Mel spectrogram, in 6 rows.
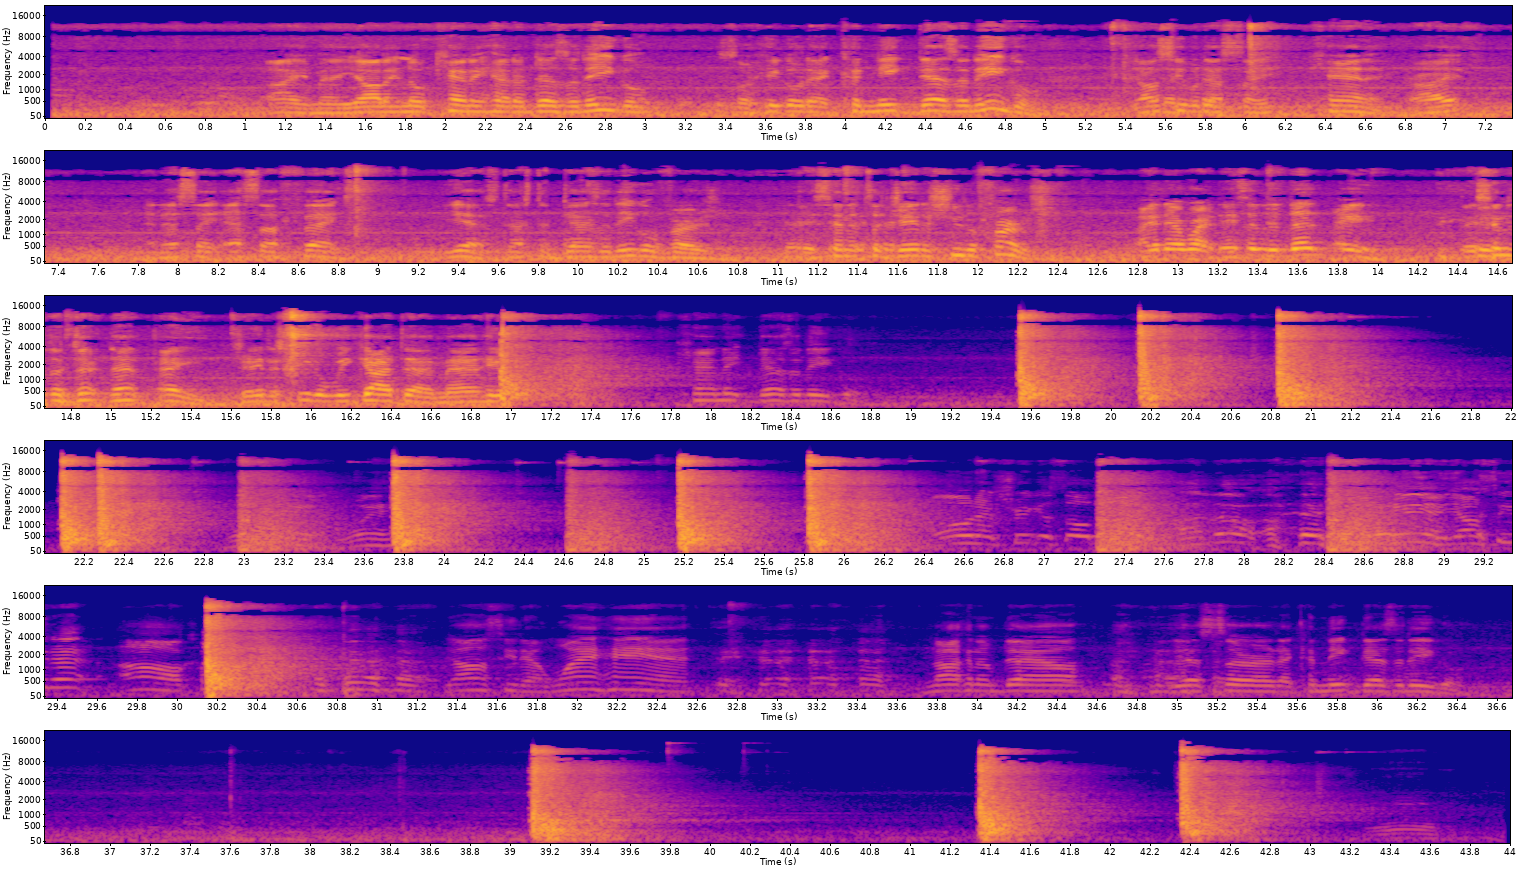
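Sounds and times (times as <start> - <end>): pistol shots echoing indoors: 19.5 - 21.5, 22.1 - 26.4, 39.1 - 40.1, 41.3 - 43.2.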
